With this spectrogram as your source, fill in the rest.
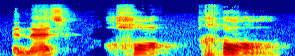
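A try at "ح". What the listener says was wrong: Ha. Good.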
